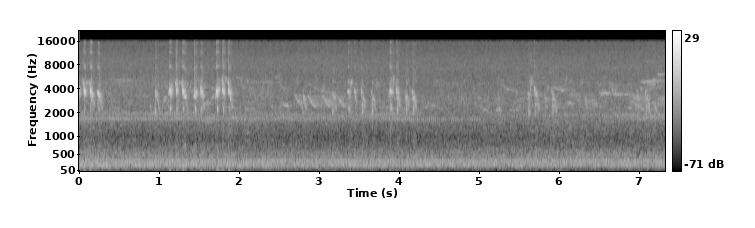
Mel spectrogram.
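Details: Bald eagle at the Decorah North nest on 15 May 2017: two bursts of sharp, high chirped notes in quick runs, then a few scattered softer chirps, over a steady thin hum and low rumbling background.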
